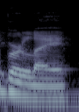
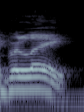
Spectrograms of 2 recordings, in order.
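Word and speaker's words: Burleigh: song this is Deep River uh by Harry burlay first African-American composer of course by that I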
